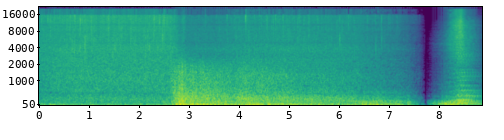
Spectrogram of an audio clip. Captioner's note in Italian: pioggia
